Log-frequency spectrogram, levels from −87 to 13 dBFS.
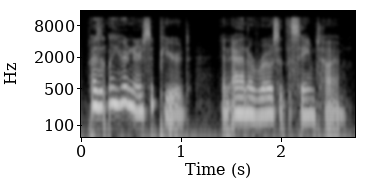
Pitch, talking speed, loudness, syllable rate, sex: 190 Hz, 240 wpm, -18 LUFS, 7.4 syllables/s, female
